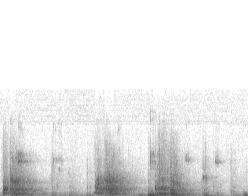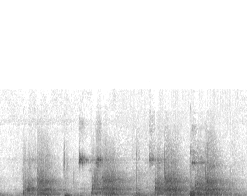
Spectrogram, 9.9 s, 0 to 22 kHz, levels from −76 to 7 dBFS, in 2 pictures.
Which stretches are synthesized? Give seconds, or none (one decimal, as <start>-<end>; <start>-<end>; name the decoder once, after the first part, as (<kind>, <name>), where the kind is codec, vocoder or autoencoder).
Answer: 4.5-8.3 (codec, SNAC)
